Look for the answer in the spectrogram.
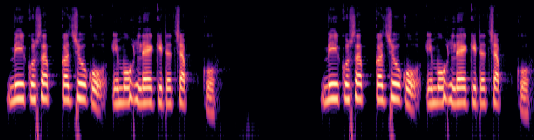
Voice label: "mekusvpkv cuko em ohliketv cvpko", muscogee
